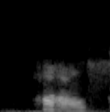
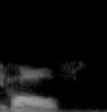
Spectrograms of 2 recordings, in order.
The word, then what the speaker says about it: Halz: Halls. H-A-L-Z. Halls. Yes, sir. – Almost like Haas.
